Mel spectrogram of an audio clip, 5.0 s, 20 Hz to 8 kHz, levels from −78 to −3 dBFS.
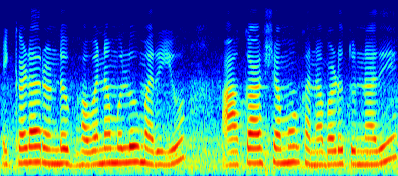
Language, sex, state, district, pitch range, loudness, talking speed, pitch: Telugu, female, Telangana, Mahabubabad, 225-255 Hz, -15 LUFS, 70 wpm, 245 Hz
